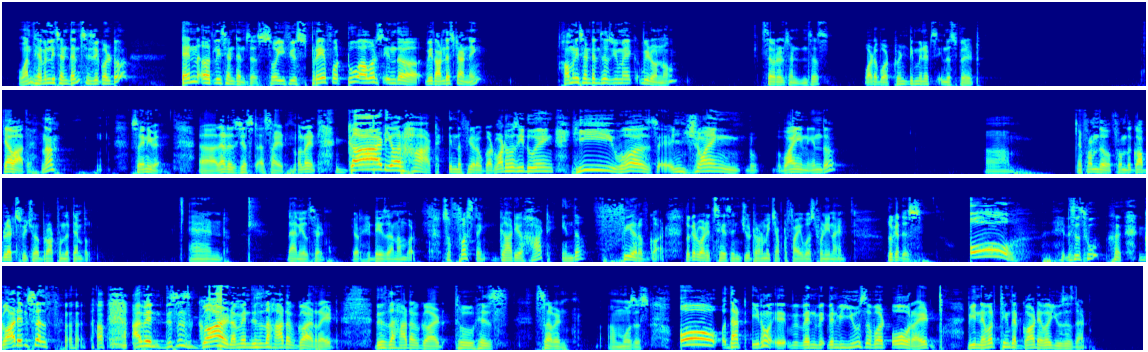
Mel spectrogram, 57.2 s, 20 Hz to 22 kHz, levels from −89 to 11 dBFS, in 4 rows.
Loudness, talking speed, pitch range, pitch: -26 LUFS, 165 wpm, 110-185 Hz, 145 Hz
